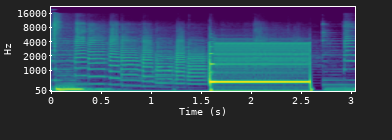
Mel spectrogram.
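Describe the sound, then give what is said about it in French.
A single steady, loud telephone ringback tone on an outgoing call from radio station Rouge to a listener in Bôle, canton of Neuchâtel, lasting about a second, with brief stretches of melodic music before and after it. No one speaks. “Va-t-il décrocher? Oh là là, quand ça sonne beaucoup, c'est mauvais signe.”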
